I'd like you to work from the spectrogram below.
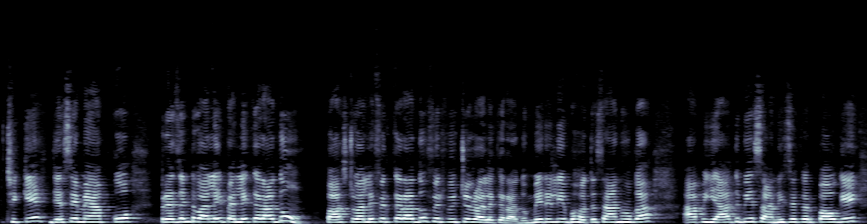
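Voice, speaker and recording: High-voiced Indian woman teaching English. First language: Hindi. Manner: brisk, drills terms, checks with "ठीक है?". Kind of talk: online lesson.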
